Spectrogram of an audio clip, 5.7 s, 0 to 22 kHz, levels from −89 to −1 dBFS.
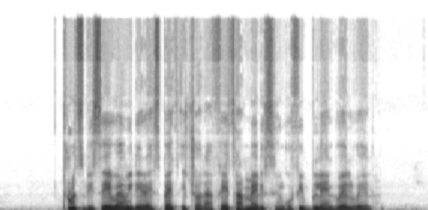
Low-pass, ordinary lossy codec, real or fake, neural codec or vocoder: none; none; real; none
